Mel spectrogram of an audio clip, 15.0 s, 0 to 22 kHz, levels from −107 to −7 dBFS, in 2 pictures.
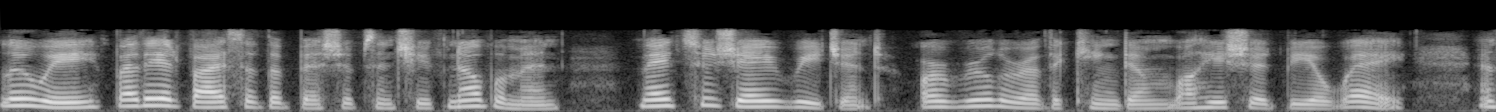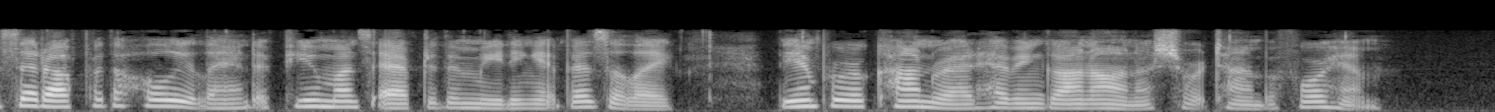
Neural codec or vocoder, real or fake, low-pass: none; real; 7.2 kHz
